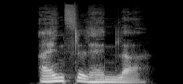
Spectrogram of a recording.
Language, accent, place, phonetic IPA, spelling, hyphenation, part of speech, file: German, Germany, Berlin, [ˈaɪ̯nt͡səlhɛntlɐ], Einzelhändler, Ein‧zel‧händ‧ler, noun, De-Einzelhändler.ogg
- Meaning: retailer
